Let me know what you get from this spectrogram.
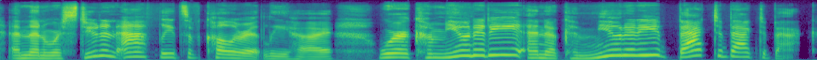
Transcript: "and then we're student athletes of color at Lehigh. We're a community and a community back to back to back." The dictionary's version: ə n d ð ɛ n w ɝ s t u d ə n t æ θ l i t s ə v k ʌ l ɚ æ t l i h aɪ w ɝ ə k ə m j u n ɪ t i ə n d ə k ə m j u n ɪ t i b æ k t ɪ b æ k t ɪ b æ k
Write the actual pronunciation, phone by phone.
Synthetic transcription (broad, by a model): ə n ð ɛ n w ɝ s t u d n t æ θ l i t s ə v k ʌ l ɚ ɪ t l i h aɪ w ɝ ə k ə m j u n ɪ t i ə n ə k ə m j u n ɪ t i b æ k t ɪ b æ k t ɪ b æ k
